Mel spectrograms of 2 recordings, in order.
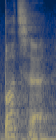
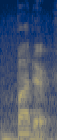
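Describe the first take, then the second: First: It is said in a British accent. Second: It is said in an American accent. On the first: "the British people would say butter" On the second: "Americans would say butter"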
